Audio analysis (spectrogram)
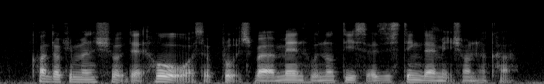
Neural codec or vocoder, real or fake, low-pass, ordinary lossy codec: none; real; 7.2 kHz; none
